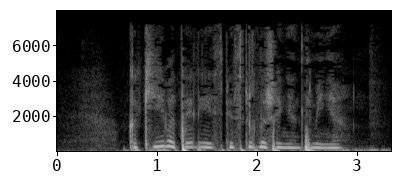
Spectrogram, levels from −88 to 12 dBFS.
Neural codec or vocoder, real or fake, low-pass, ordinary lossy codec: none; real; 7.2 kHz; MP3, 32 kbps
